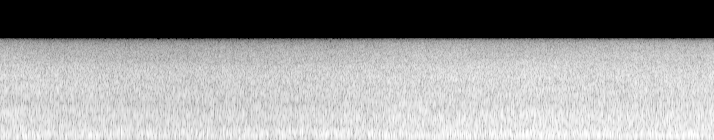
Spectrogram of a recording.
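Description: Mountain torrent in spate rushing through a rocky gorge below a steel bridge: a loud, steady rush of white water.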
